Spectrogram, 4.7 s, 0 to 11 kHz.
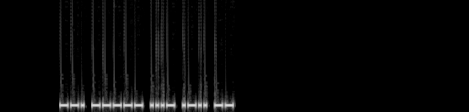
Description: Morse code, heard as a keyed tone, about 44 wpm, 700 Hz. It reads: G0VLM
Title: DXCC-100 Call Signs - 5 Characters - Repeated 2x - 45wpm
